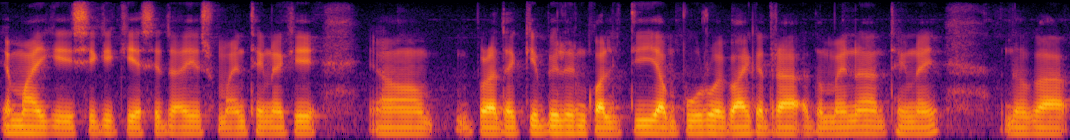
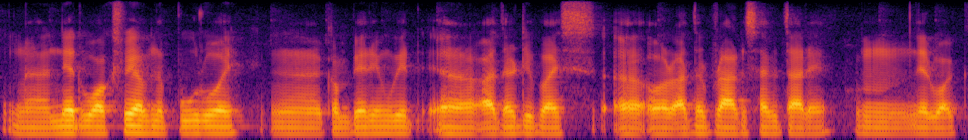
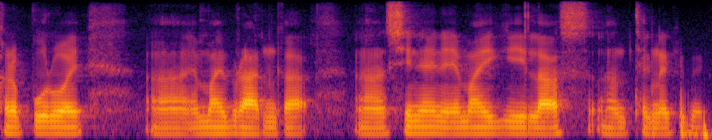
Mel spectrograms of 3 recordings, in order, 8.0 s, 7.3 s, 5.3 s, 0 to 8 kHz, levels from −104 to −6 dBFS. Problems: background sounds at intervals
